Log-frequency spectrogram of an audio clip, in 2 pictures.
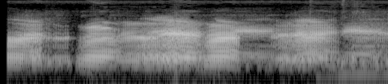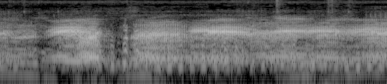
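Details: ['Yellow Indian bullfrogs in a village, several croaking at once in a dense, overlapping run of nasal, buzzy harmonic croaks with barely any pause, the chorus swelling and easing over five seconds.']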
